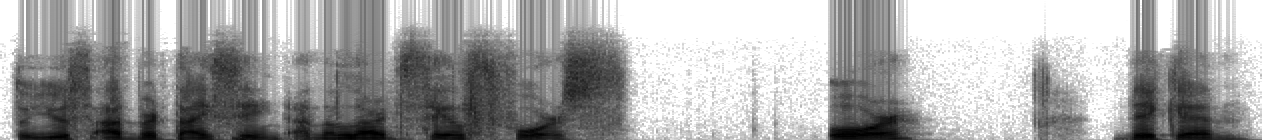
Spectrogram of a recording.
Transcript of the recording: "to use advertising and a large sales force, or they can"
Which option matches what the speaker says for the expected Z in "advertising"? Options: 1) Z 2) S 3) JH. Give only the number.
2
